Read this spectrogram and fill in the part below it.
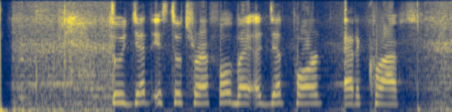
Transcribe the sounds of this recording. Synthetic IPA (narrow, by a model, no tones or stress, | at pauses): t̪ud͡ʒɛtɪstutʰɹɛfəlbajʔəd͡ʒɛt̚pʰɔɹt̚ɛtkʰɹaft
